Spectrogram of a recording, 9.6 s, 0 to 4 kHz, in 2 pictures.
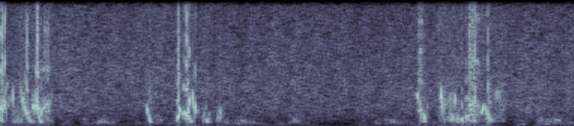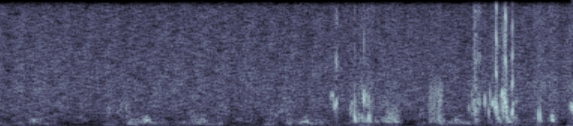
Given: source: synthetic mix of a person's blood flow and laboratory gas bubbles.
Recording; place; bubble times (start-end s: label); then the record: Doppler ultrasound of blood flow; precordium
0.00-0.47 s: bubbles
1.21-1.31 s: bubbles
1.46-1.89 s: bubbles
3.46-3.60 s: bubbles
3.65-4.23 s: bubbles
7.53-7.62 s: bubbles
7.69-8.14 s: bubbles
8.36-8.49 s: bubbles
8.68-9.11 s: bubbles
9.23-9.47 s: bubbles
9.51-9.57 s: bubbles
From the record:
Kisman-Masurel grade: 333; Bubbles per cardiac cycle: rolling drumbeat, 9 or more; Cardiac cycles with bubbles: 50 to 99%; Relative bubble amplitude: loud (0.450 to 0.775); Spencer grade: 3 (all of the cardiac periods contain showers or single bubble signals, but not dominating or overriding the cardiac motion signals); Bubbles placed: only in the low amplitude regions of the cardiac cycle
